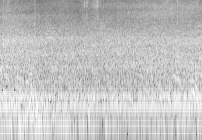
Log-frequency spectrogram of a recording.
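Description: A steady low hum, like idling engines, with a crowd of people talking under it.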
